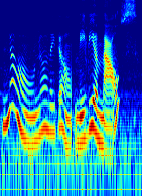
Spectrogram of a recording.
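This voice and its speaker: Reading a children's picture book to a little one, a woman keeps a slow, patient pace and lets her pitch range widely to bring the story alive. She pauses to ask the child questions, and faint noise can be heard behind her.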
